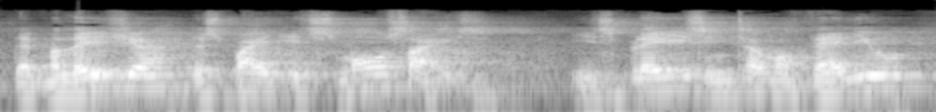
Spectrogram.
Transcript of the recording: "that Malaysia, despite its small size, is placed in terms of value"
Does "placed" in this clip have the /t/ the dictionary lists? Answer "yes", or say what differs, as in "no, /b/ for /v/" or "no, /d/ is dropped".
no, /t/ is dropped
